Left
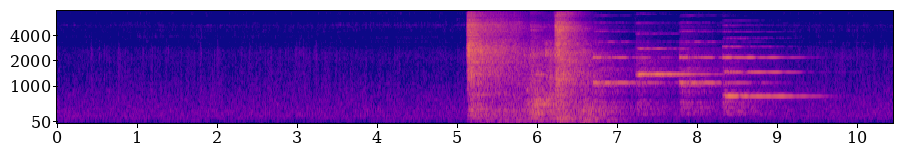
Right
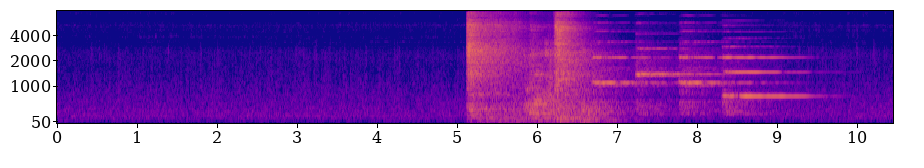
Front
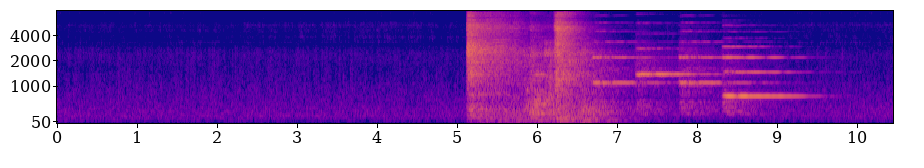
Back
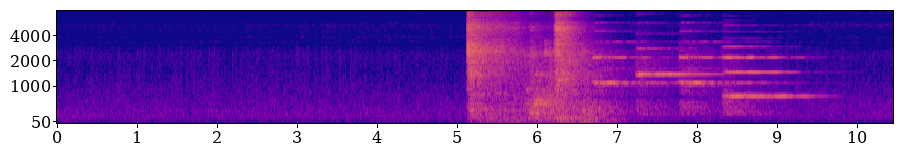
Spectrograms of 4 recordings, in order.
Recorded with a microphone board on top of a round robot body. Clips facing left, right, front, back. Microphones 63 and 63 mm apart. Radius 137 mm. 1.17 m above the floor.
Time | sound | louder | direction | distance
5.1 | chewing | even, even | 70° right | 1.3 m
6.7 | a piano | right 2 dB, back 1 dB | 90° right | 1.0 m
